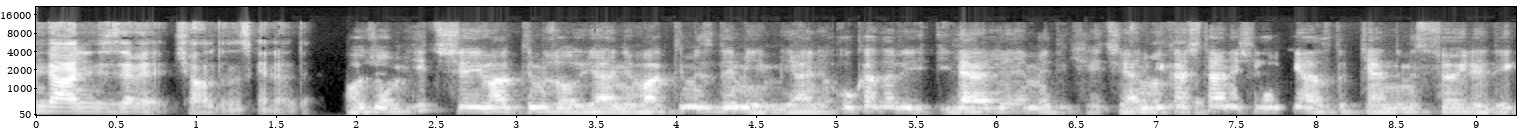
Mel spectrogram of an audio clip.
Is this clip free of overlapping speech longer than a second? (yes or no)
yes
